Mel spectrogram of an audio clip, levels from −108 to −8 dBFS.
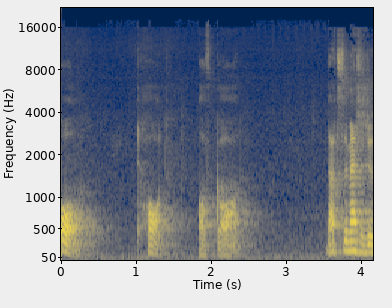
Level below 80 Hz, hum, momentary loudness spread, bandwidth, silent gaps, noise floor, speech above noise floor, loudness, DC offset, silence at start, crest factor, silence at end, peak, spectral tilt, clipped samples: -58 dBFS; none; 20 LU; 16.5 kHz; none; -57 dBFS; 35 dB; -26 LUFS; under 0.1%; 0 s; 20 dB; 0 s; -4 dBFS; -6 dB/octave; under 0.1%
